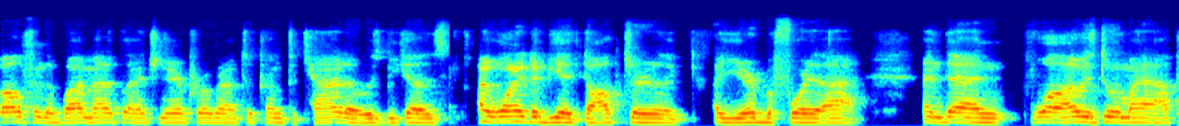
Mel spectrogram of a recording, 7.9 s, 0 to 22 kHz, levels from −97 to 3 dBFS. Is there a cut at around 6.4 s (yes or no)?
no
